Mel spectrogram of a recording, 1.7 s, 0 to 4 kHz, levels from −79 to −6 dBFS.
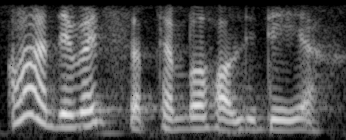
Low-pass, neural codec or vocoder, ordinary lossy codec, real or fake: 3.6 kHz; vocoder, 44.1 kHz, 128 mel bands every 512 samples, BigVGAN v2; none; fake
